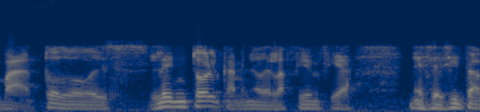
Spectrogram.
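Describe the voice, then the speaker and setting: This man has a very deep, low pitch. His pitch varies in an ordinary way. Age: 60s. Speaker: biologist and company founder. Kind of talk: radio interview.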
